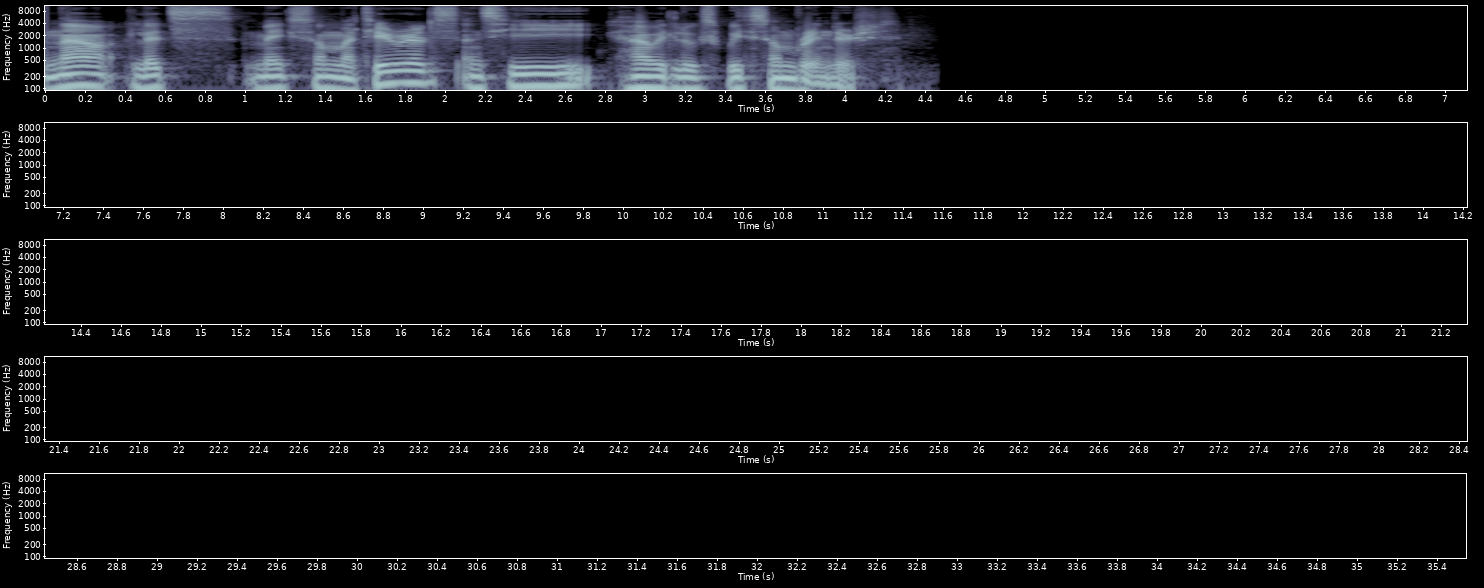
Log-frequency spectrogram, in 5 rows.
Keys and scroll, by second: 8.4 super+Tab, 9.7 space, 14.9-15.9 typing, 16.0 Tab, 17.4 Tab, 18.0 Tab, 18.2 Tab, 18.3 Tab, 18.8 Tab, 19.4 Tab, 19.5 Tab, 20.4 Tab, 20.5 Tab, 21.3 Tab, 24.8 Tab, 24.9 Tab, 27.0 super+z, 27.8 Tab, 31.7 super+l, 31.9 m, 33.5-35.5 typing.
